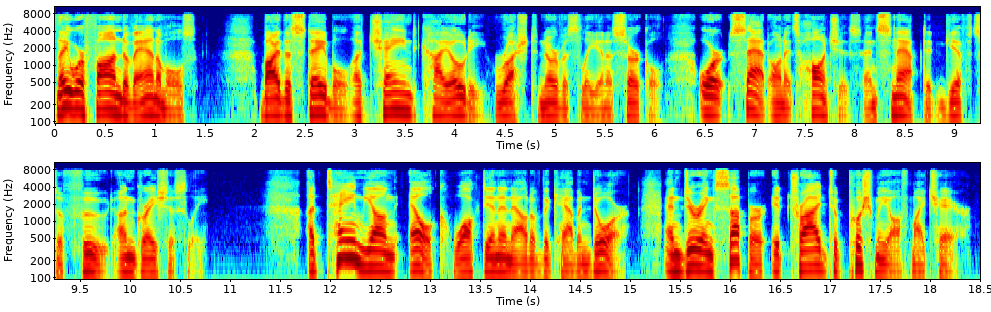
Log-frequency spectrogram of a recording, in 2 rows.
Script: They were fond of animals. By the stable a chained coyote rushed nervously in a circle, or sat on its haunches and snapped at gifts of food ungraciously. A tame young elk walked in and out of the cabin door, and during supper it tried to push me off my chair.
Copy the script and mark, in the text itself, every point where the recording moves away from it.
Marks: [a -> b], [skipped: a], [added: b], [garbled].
They were fond of animals. By the stable a chained coyote rushed nervously in a circle, or sat on its haunches and snapped at gifts of food ungraciously. A tame young elk walked in and out of the cabin door, and during supper it tried to push me off my chair.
